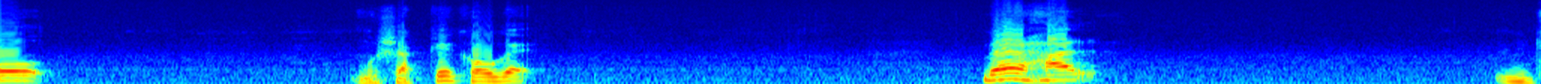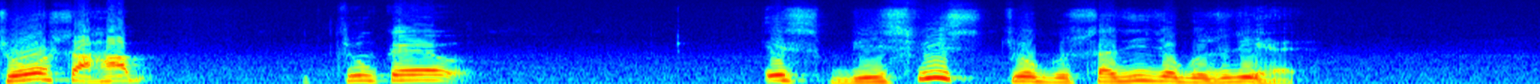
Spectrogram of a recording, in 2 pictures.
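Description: An elderly man speaks slowly and deliberately, close to a microphone, with long pauses.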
